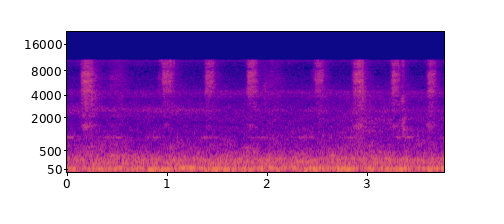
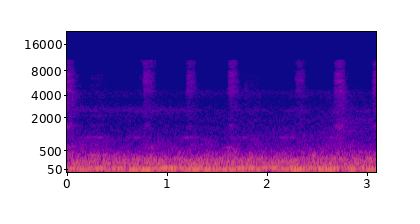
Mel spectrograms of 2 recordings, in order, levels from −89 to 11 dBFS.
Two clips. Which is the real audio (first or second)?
second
